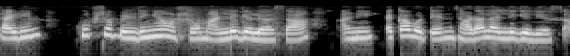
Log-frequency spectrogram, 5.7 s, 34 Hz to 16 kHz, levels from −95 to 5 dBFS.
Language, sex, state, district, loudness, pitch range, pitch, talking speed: Konkani, female, Goa, North and South Goa, -16 LUFS, 225-285 Hz, 250 Hz, 145 wpm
